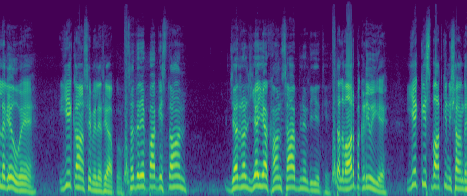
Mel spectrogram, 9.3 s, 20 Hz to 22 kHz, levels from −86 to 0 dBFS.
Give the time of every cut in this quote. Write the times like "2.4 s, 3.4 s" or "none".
2.4 s, 6.6 s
